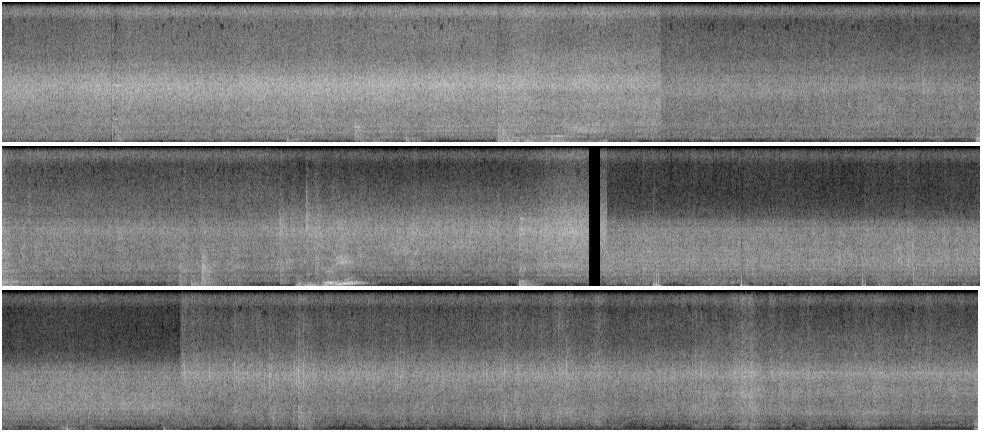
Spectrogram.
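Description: Oil and spice masala frying in a karahi, a steady sizzling hiss that is louder for the first six seconds or so, then settles lower.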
